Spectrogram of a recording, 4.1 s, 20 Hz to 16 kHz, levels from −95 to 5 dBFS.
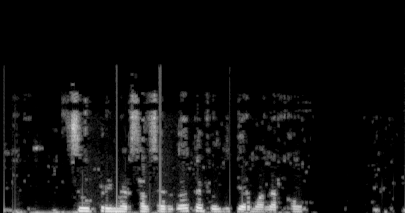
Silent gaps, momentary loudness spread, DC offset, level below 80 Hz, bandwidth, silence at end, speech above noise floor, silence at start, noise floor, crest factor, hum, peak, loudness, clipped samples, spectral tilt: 3.18-3.62 s; 8 LU; under 0.1%; -42 dBFS; 9.4 kHz; 0.25 s; 21 dB; 0.15 s; -36 dBFS; 16 dB; none; 0 dBFS; -15 LUFS; under 0.1%; -5.5 dB/octave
